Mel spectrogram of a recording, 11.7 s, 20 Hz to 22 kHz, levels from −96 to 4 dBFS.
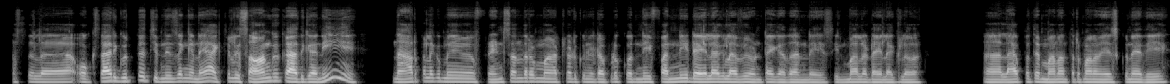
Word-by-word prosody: అస్సల 135 0 -6 0.4
ఒకసారి 160 +6 +3
గుర్తొచ్చింది. 165 -3 -3
నిజంగానే, 145 -2 -1
యాక్చువల్‍గా 150 -1 -1
సాంగ్ 150 +7 +6
కాదు 140 -2 +9
గానీ, 140 - +2 0.7
నార్మల్‍గా 160 +5 -1
మేము 145 -1 0 0.2
ఫ్రెండ్స్ 130 +2 -4
అందరం 155 0 -2
మాట్లాడుకునేటప్పుడు. 135 -1 -3
కొన్ని 135 0 -1
ఫన్నీ 140 +3 +2
డైలాగ్‍లు 135 0 +5
అవి 130 +1 -1
ఉంటాయి 125 +1 -3
గదండీ! 120 -1 -1 0.2
సినిమాలో 125 +1 -2
డైలాగ్‍లో 120 0 -2 0.8
ఆహ్, 125 0 +1
లేపోతే, 130 +3 -1
మనంతట 130 +1 -1
మనం 125 0 +1
ఏసుకునేది. 125 -1 -2
135 Hz, 135 wpm, -25 LUFS, 125-145 Hz, 0.8 s, కాదు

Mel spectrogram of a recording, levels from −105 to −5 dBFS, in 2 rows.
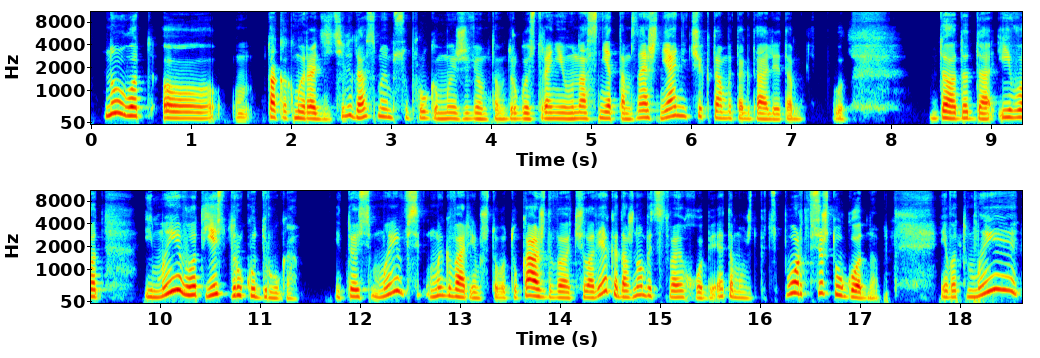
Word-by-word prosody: Ну 320 +1 +4
вот, 255 -1 +3
а, 180 -2 +1 0.2
м, 105 -1 -11
так 215 -2 +4
как 190 -1 -7
мы 190 -2 +1
родители, 170 - -1
да, 200 -1 +3
с - - -11
моим 230 -4 -3
супругом, 190 -4 -7
мы 175 0 -2
живем 165 -1 -4
там 160 - -8
в - - -8
другой 165 +1 -3
стране, 175 +1 -2
у 170 - -1
нас 175 0 -1
нет, 180 -2 0
там, 160 -2 -3
знаешь, 205 +2 -1
нянечек 240 +2 -1
там 185 -2 -2
и 180 - -11
так 165 - -5
далее, 160 -2 0
и 150 - -23
там. 160 0 -7 0.3
Вот - - -10 0.8
Да 180 0 +4
да 190 +2 -1
да, 165 -2 0
и 215 0 -2
вот, 205 -1 +1 0.4
и 195 -2 -3
мы 300 - +6
вот 255 0 +5
есть 280 +5 +3
друг 235 0 0
у - - +3
друга. 155 -7 -8 0.4
И 185 - -11
то 210 +4 0
есть 205 +1 0
мы 250 - 0
всег 255 -6 -6
мы 210 +4 -2
говорим, 195 -8 +2
что - - -9
вот 160 - -9
у 175 - -9
каждого 190 -7 +5
человека 190 - 0
должно 200 +6 -1
быть 225 -2 -4
свое 185 -1 -2
хобби. 160 -3 -6
Это 205 -1 -5
может 165 0 -11
быть - - -32
спорт, 300 +2 +2
всё 310 0 -1
что 300 -4 -1
угодно. 175 - +2 0.6
И - - -6
вот 185 +2 -6
мы 330 - +1
195 Hz, 220 wpm, -25 LUFS, 170-235 Hz, 0.8 s, мы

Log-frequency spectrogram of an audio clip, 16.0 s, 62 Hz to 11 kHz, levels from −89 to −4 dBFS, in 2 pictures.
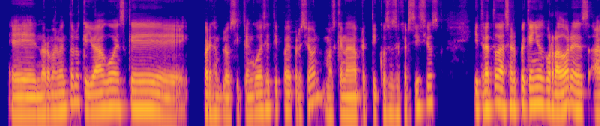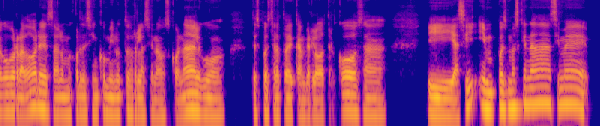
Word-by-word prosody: Eh, 105 0 +3
normalmente 115 +7 0
lo 165 -1 -4
que 125 - -1
yo 120 0 +3
hago 130 +3 +2
es 130 -1 -3
que, 125 - 0 0.2
por 115 - +3
ejemplo, 105 -2 -3
si 100 - -7
tengo 105 +3 -1
ese 125 +1 -2
tipo 125 -1 -6
de 115 - +1
presión, 170 - -4
más 100 - -7
que 105 - -2
nada 100 0 +3
practico 105 0 -6
esos 105 -1 -6
ejercicios 130 +9 -5 0.4
y 125 - 0
trato 135 +4 +4
de - - +8
hacer 135 -1 +1
pequeños 150 +2 +4
borradores. 135 -1 +4
Hago 115 0 0
borradores 115 +2 +1
a 100 - -1
lo 100 - -2
mejor 105 +1 -4
de 100 - -3
5 105 0 -7
minutos 100 0 -3
relacionados 90 -2 -5
con 95 - -6
algo, 105 -5 +1 0.3
después - - -5
trato 100 0 -2
de 95 - +1
cambiarlo 90 0 -1
a - - +2
otra 90 - -16
cosa, 100 -4 0 0.5
y 95 -2 +3
así. 135 - -1
Y 135 -3 +1
pues 130 0 0
más 130 0 +1
que 140 - -4
nada 155 +1 +2
sí 150 0 -5
me, 150 -4 0
115 Hz, 205 wpm, -23 LUFS, 100-130 Hz, 0.5 s, de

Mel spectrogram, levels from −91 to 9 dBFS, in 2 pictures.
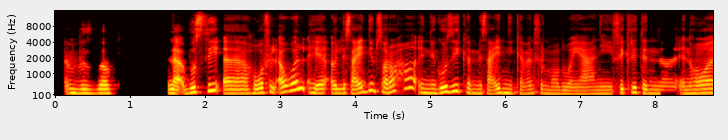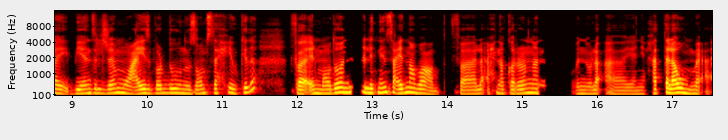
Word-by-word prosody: بالضبط، 175 0 +1 0.6
لأ، 170 -2 +5
بُصّي، 215 - +3
آآ، 165 0 +1
هو 175 +3 +2
في 200 - -10
الأول 275 - +4
هي 175 -2 0
اللي 175 +1 0
ساعدني 190 - +1
بصراحة 255 - -1
إن 180 -1 -2
جوزي 225 +7 +4
كان 195 -9 -5
مساعدني 170 +2 -2
كمان 160 +2 -8
في 185 - -11
الموضوع، 150 -3 -7
يعني 145 +2 -7
فكرة 180 +3 -1
إن 160 -1 -5 0.3
إن 155 0 -4
هو 170 +1 +1
بينزل 170 +4 -1 0.2
gym 190 0 +2
وعايز 165 +2 +2
برضو 180 +1 -1
نظام 165 +1 -3
صحّي 180 +2 -3
وكده، 200 - -1 0.4
فالموضوع 170 -1 +2
إن 200 - +5
إحنا 210 +1 -1
الاتنين 195 +3 +3
ساعدنا 205 -1 +2
بعض، 165 -7 -2
فلأ 155 -4 -4
إحنا 175 - -5
قررنا 165 +4 -1
إن 170 -4 -12
إنه 150 0 -6
لأ 155 - -3 0.3
يعني 140 +1 -9
حتى 170 +5 +2
لو 185 +1 +8
ما 160 -3 -2
175 Hz, 155 wpm, -23 LUFS, 160-195 Hz, 0.6 s, لو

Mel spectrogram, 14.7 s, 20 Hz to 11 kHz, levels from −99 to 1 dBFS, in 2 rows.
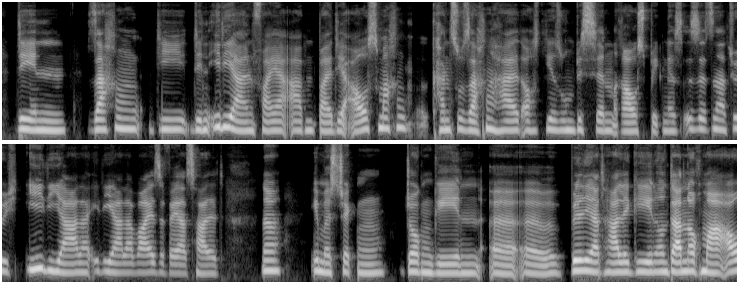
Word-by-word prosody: den 185 -3 +2 0.2
Sachen, 205 +2 +1
die 200 +1 -3
den 190 -1 -1
idealen 230 -8 +2
Feierabend 180 0 -3
bei 165 -2 -1
dir 180 -3 -3
ausmachen, 220 +5 0
k - - -20 0.2
kannst 195 +1 -1
du 205 - -3
Sachen 185 +1 0
halt 185 0 0
auch 180 -1 -4
dir 195 +2 -5
so 185 - -4
'n 185 -1 -1
bisschen 180 -3 0
rauspicken. 165 +2 -3
Es 165 0 -6
ist 205 0 -5
jetzt 205 0 -4
natürlich 200 -1 -4
idealer 200 -7 +2
idealerweise 180 -2 -3
wär's 165 -1 -2
halt, 160 -2 -3 0.4
ne, 210 0 +2 0.3
E-Mails 190 -5 +1
checken, 175 -2 -3 0.2
joggen 185 -2 +2
gehen, 170 -1 0
äh, 160 -1 0
äh, 170 - -9
Billardhalle 190 -3 +5
gehen 190 +1 +1
und 195 0 +1
dann 190 0 +9
noch 200 -2 +3
mal. 180 -3 +6
185 Hz, 165 wpm, -25 LUFS, 175-200 Hz, 0.4 s, dann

